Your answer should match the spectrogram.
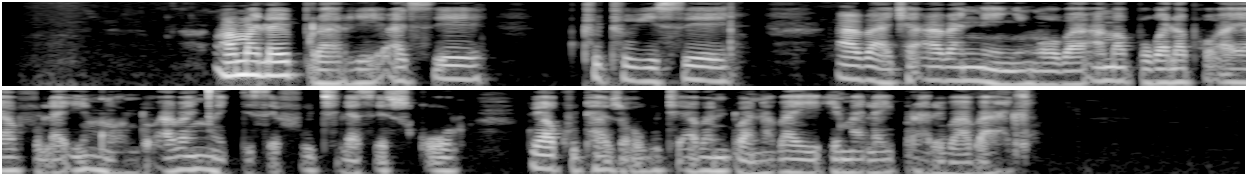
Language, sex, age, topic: North Ndebele, female, 36-49, education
